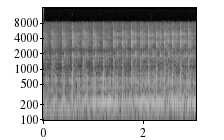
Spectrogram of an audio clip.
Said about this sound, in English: Here's the motorcycle at a stoplight. Oh, there we go. It's idling. The motorcycle is idling.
